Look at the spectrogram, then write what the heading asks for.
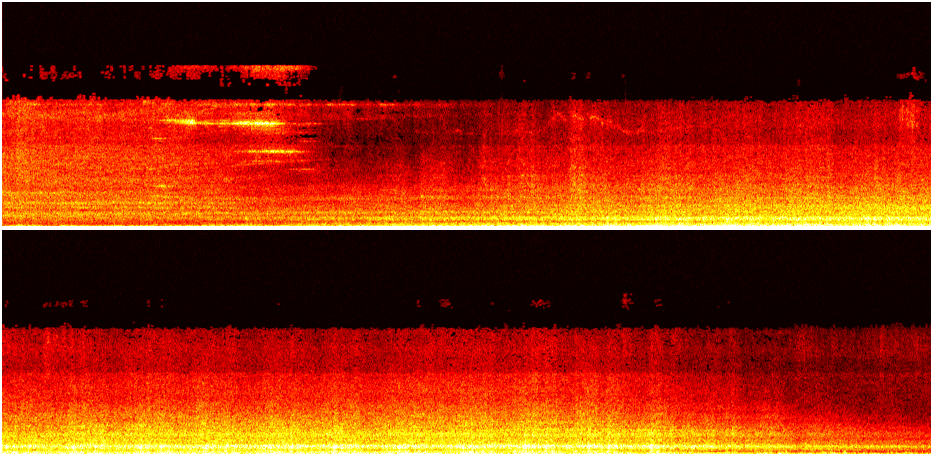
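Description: A JR electric commuter train passing on an elevated viaduct: a steady rumble of wheels on rails that swells over several seconds, holds loud, then fades near the end.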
